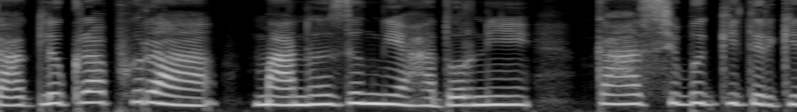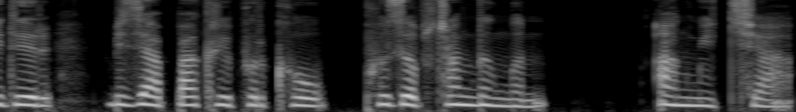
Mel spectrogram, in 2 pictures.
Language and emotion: Bodo, sad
